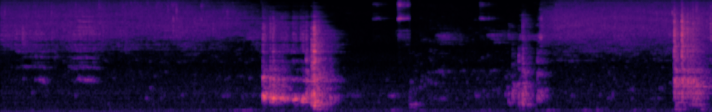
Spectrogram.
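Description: Cookware clattering: a pan lid and utensil knocking against a steel frying pan in a few short bursts, the loudest about three seconds in.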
